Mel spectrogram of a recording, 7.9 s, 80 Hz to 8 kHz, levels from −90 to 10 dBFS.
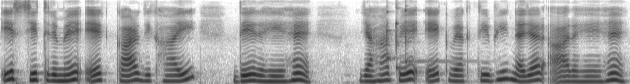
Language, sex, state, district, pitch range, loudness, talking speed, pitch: Hindi, female, Jharkhand, Palamu, 190-230 Hz, -15 LUFS, 135 wpm, 210 Hz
